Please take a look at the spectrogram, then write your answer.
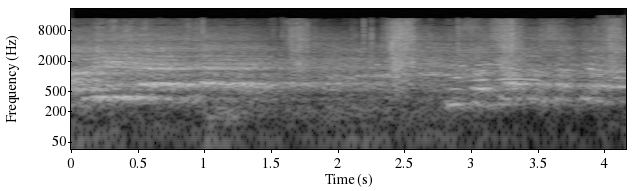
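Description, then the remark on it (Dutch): A large crowd of Paris Saint-Germain football ultras chants loudly in unison. Many voices form a dense roar with rising shouted bursts and a steady rhythmic swell, and no single speaker stands out. “Paris Saint-Germain heeft een fanatieke aanhang die veel kabaal maakt tijdens thuiswedstrijden.”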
